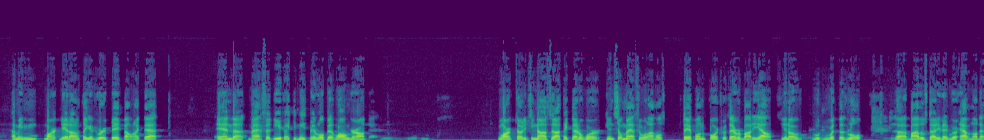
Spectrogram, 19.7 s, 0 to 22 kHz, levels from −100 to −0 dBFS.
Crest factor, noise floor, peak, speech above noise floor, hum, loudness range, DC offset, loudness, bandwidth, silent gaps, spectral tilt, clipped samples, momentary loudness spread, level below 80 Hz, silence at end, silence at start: 18 dB; -65 dBFS; -6 dBFS; 43 dB; none; 3 LU; under 0.1%; -23 LUFS; 11.5 kHz; none; -7 dB/octave; under 0.1%; 6 LU; -60 dBFS; 0 s; 0.25 s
